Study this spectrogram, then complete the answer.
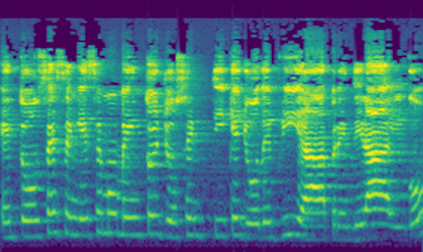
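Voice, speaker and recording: A woman with a high pitch and a bright, sharp tone speaks at a very slow pace with ordinary pitch variation. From Venezuela. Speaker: insurance advisor, former house cleaner. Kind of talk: interview.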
